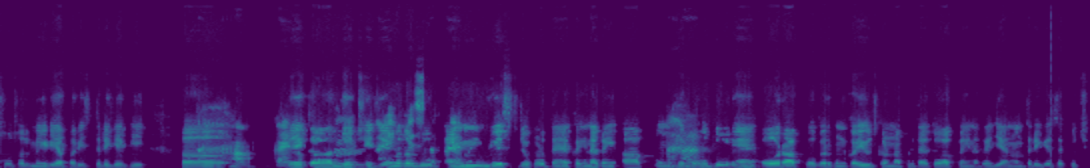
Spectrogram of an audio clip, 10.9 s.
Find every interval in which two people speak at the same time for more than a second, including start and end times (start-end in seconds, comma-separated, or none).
2.8-4.6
